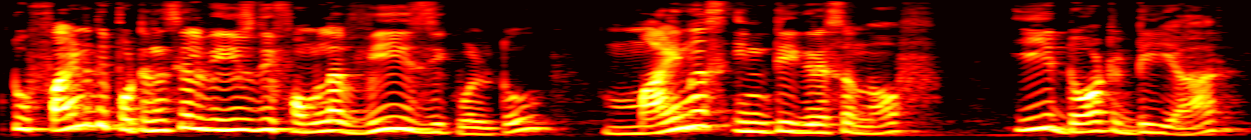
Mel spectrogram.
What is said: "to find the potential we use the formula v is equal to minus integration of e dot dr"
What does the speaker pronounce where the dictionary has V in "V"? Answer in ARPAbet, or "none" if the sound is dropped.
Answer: V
